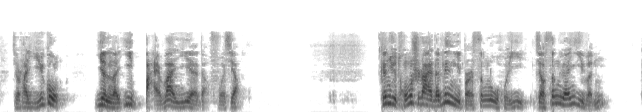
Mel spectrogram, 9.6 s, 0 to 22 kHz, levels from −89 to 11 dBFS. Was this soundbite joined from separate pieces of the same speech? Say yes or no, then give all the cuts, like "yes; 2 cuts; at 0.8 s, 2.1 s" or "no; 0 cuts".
no; 0 cuts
